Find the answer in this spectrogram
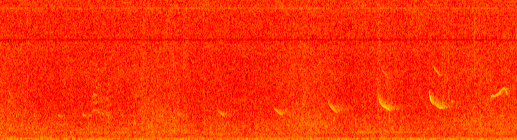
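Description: A bird calling: a run of short down-slurred chirps, about one every second or less, rising in pitch and getting louder, ending in two flatter high notes. Underneath is a steady low rumble of wind on the microphone.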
